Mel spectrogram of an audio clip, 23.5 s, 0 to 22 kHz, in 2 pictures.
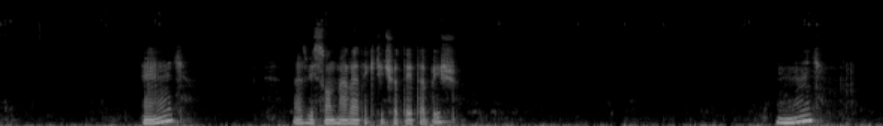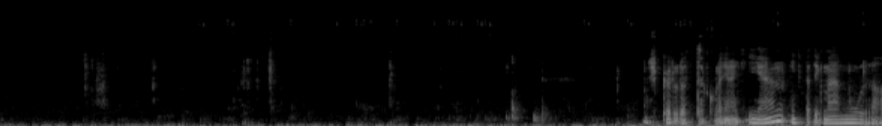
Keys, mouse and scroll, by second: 0.4 right click, 1.3-7.4 drag, 7.4 click, 14.4 click, 15.0 ctrl+d, 15.6 click, 17.0 shift+click, 18.6 middle click, 19.5 click, 21.2 right click, 22.0 click.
